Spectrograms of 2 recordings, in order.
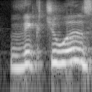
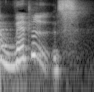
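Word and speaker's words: victuals: तो अब आप, क्योंकि मैडम यहां पर भी TUALS लिखा है, तो हम लोग इसे भी विक्चुअल्स बोलेंगे, but that's not correct, that's not correct. इसको क्या बोलते हैं, इसका प्रोनाउंसिएशन होता है विटल्स।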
